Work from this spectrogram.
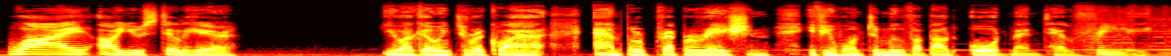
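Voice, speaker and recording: An actor playing a haughty, disdainful Imperial operative in a video game, condescending and pompous with precise wording. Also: male voice, medium pitch, a little slow, husky, soft background music.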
